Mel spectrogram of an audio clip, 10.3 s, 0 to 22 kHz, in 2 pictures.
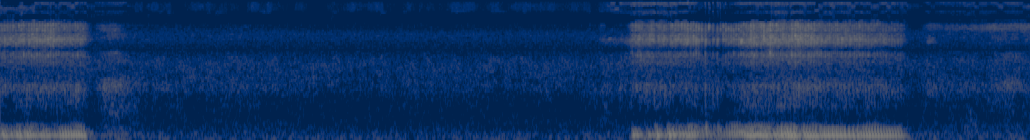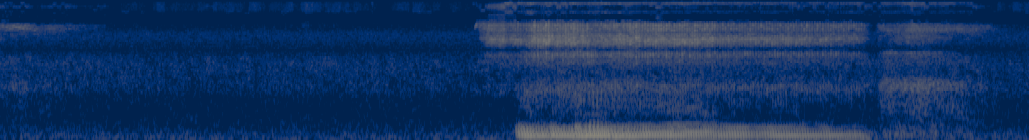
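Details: A sleeping puppy snoring: low, rumbling snores on each breath, about 15 a minute, separated by quiet pauses.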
